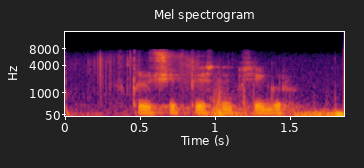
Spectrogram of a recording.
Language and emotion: Russian, neutral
